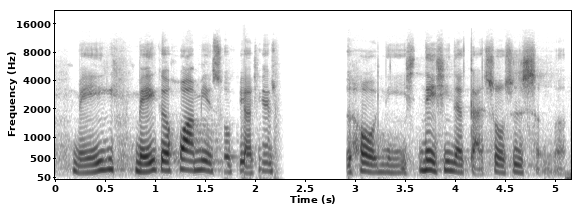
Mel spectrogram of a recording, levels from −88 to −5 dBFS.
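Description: From 1.67 to 2.15 s the sound turns choppy: this is repeated packet loss (robotic sound). A run of short holes, none longer than about 23 ms, is each patched by stretching the preceding sound, so roughly a third of this stretch is filler, which gives the rapid stutter.

From 2.19 to 2.94 s comes a different gap, most likely a long network dropout. A brief fading buzz or hiss gives way to about 0.6 s of silence before the sound resumes further on with the missing part skipped. It is one sustained hole rather than a chain of tiny ones.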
